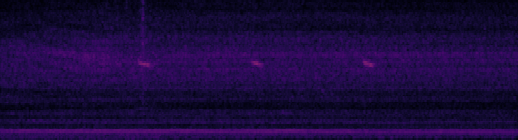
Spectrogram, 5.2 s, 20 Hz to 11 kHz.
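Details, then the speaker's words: Anker SOLIX C1000 Gen 1 power station running air fryer and kettle at about 2,047 W, near its 2,400 W peak: loud, steady jet-like whirring with constant mid-pitched tone; cooling fan flat out under heavy load. "There's a lot of whirring. I don't know if you can hear that."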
